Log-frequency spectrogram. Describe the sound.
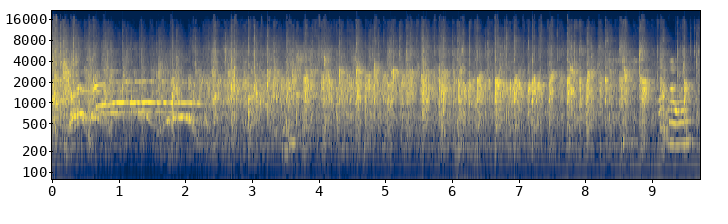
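Audience applause at a bookstore welcoming two authors, a dense, steady clapping that holds at an even, loud level for about ten seconds before easing slightly.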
